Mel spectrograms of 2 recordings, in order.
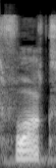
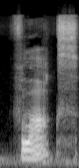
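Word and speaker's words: Phlox: I think it's flocks or something.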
